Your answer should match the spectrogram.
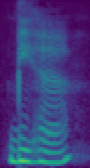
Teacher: بی پر زور دیں گے کیونکہ یہ دو سلیبل والا ورڈ ہے. بہا ہے چار حرکہ مد منفصل.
